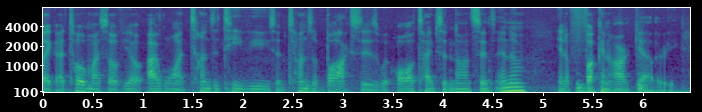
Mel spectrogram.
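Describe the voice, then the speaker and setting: A man speaks at a fairly quick pace in a flat, monotone delivery with a somewhat breathy quality. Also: fairly low pitch for a man. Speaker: visual artist and filmmaker. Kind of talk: casual chat. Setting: studio.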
